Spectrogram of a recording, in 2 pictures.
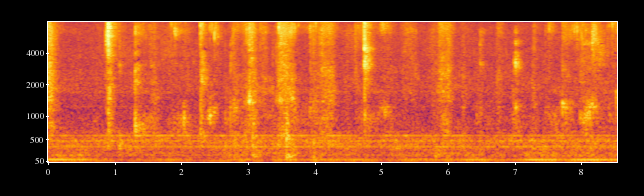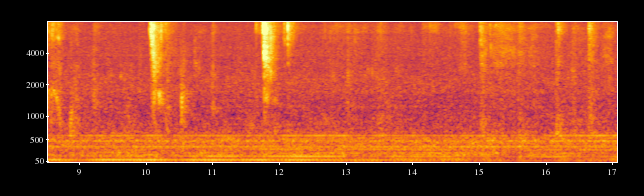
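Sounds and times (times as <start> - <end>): chewing sandwich: 0.1 - 13.2.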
